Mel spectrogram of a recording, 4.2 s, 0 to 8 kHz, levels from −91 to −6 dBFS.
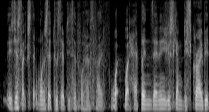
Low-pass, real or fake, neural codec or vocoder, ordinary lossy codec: none; real; none; none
